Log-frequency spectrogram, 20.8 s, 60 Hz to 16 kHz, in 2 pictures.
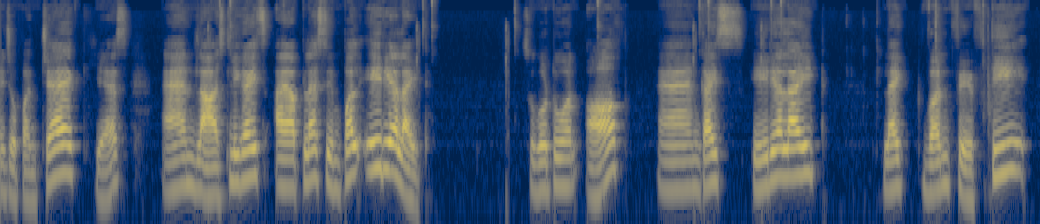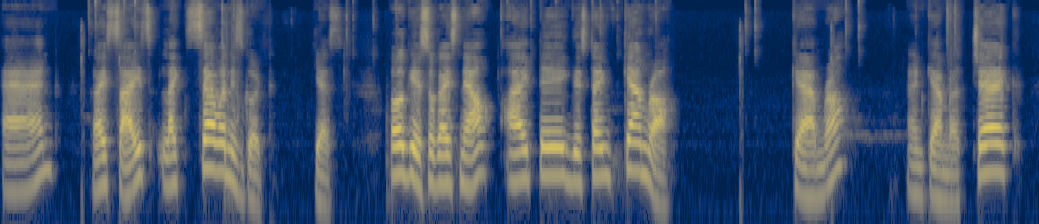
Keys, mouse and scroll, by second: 2.2-4.5 drag, 5.2 click, 7.0 click, 7.7-10.4 drag, 11.3 click, 11.7-12.8 drag, 13.5-13.9 scroll up 2, 14.0 shift+middle drag, 14.4 middle click, 15.1 scroll up 2, 15.5 shift+middle drag, 16.1-16.5 middle drag, 16.6-17.0 shift+middle drag, 17.9-19.1 drag, 20.0 ctrl+alt+KP_0.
